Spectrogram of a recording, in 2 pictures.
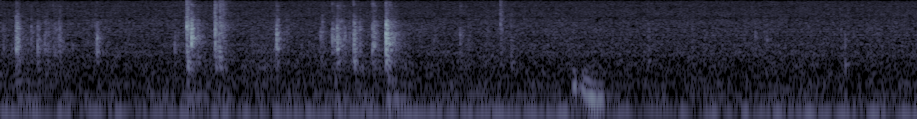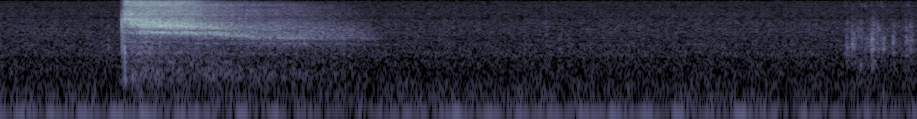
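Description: Keystrokes on a computer keyboard come in short irregular bursts, fairly close and quiet, broken by a louder rustling swoosh midway and a few soft breaths.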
